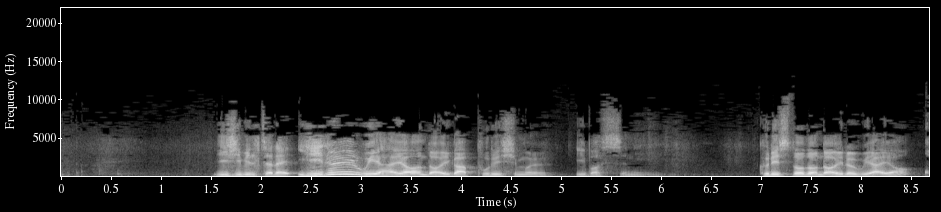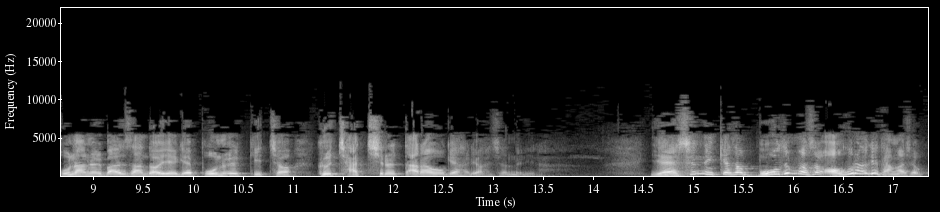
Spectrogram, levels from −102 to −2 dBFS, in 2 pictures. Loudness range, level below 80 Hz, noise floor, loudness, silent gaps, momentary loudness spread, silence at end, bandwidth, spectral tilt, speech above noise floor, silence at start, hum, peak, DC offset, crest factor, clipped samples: 6 LU; -62 dBFS; -64 dBFS; -19 LUFS; none; 14 LU; 0.05 s; 9.4 kHz; -5 dB/octave; 44 dB; 1.55 s; none; -2 dBFS; under 0.1%; 18 dB; under 0.1%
